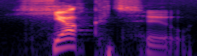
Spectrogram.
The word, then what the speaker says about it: Haku: bit annoyed at this Haku it's pronounced with a sharp hu sound she Shrugged sorry he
